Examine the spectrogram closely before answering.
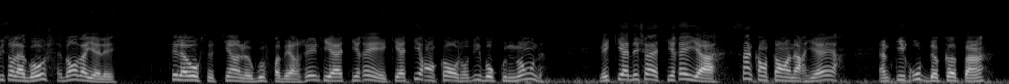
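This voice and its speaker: A man speaks at a very fast pace in a high pitch with lively intonation. The sound is dry and close, with no echo. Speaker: naturalist. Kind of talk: nature documentary narration.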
